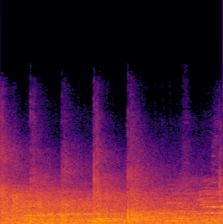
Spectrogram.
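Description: Dodgeballs thudding as they hit the court floor and bounce, several separate impacts.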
